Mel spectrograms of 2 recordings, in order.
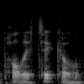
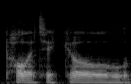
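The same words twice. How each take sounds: First: Said in the usual way. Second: Political said slowly and oddly; odd pronunciation. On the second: Shown as a demonstration. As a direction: drag out political in a strange way. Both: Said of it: "I'm pronouncing that very weird".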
